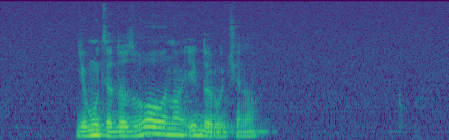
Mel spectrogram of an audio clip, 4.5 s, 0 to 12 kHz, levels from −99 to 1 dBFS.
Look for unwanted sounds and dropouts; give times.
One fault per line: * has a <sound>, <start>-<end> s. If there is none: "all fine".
all fine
